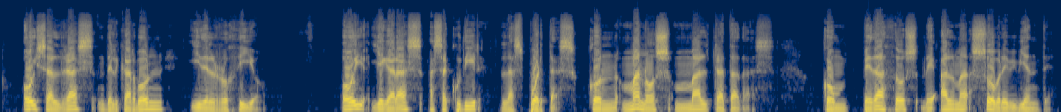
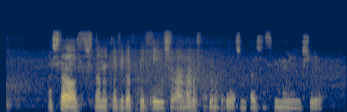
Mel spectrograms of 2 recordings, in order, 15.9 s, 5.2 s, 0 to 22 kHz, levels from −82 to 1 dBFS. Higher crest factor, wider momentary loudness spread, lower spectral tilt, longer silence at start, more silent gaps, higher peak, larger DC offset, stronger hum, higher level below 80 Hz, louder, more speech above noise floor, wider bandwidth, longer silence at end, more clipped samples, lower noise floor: second, 12 dB vs 22 dB; second, 10 LU vs 15 LU; about the same, -5.5 dB/octave vs -4.5 dB/octave; first, 0.35 s vs 0.1 s; first, 4.34-4.38 s vs none; first, 0 dBFS vs -8 dBFS; neither; neither; first, -36 dBFS vs -66 dBFS; first, -11 LUFS vs -30 LUFS; first, 65 dB vs 27 dB; first, 13 kHz vs 7.4 kHz; second, 0.2 s vs 0.35 s; first, 0.1% vs under 0.1%; first, -75 dBFS vs -56 dBFS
